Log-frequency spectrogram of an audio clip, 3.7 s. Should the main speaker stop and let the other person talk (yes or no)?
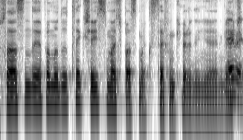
yes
